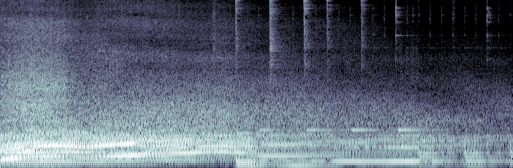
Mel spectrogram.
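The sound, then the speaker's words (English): A car engine revs loudly, its pitch climbing and then dropping as it shifts into a steady lower drone while the vehicle pulls away. No voices are heard. “They then jump back in the car and drive off.”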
